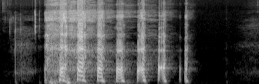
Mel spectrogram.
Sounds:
Laughter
